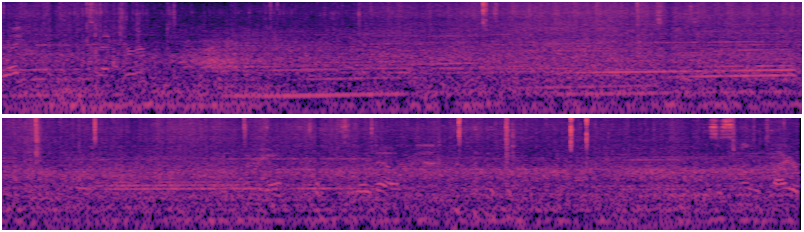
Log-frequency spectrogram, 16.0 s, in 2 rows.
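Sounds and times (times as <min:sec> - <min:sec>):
road and wind noise: 0:00.0 - 0:15.9
light ticks: 0:12.6 - 0:14.0.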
